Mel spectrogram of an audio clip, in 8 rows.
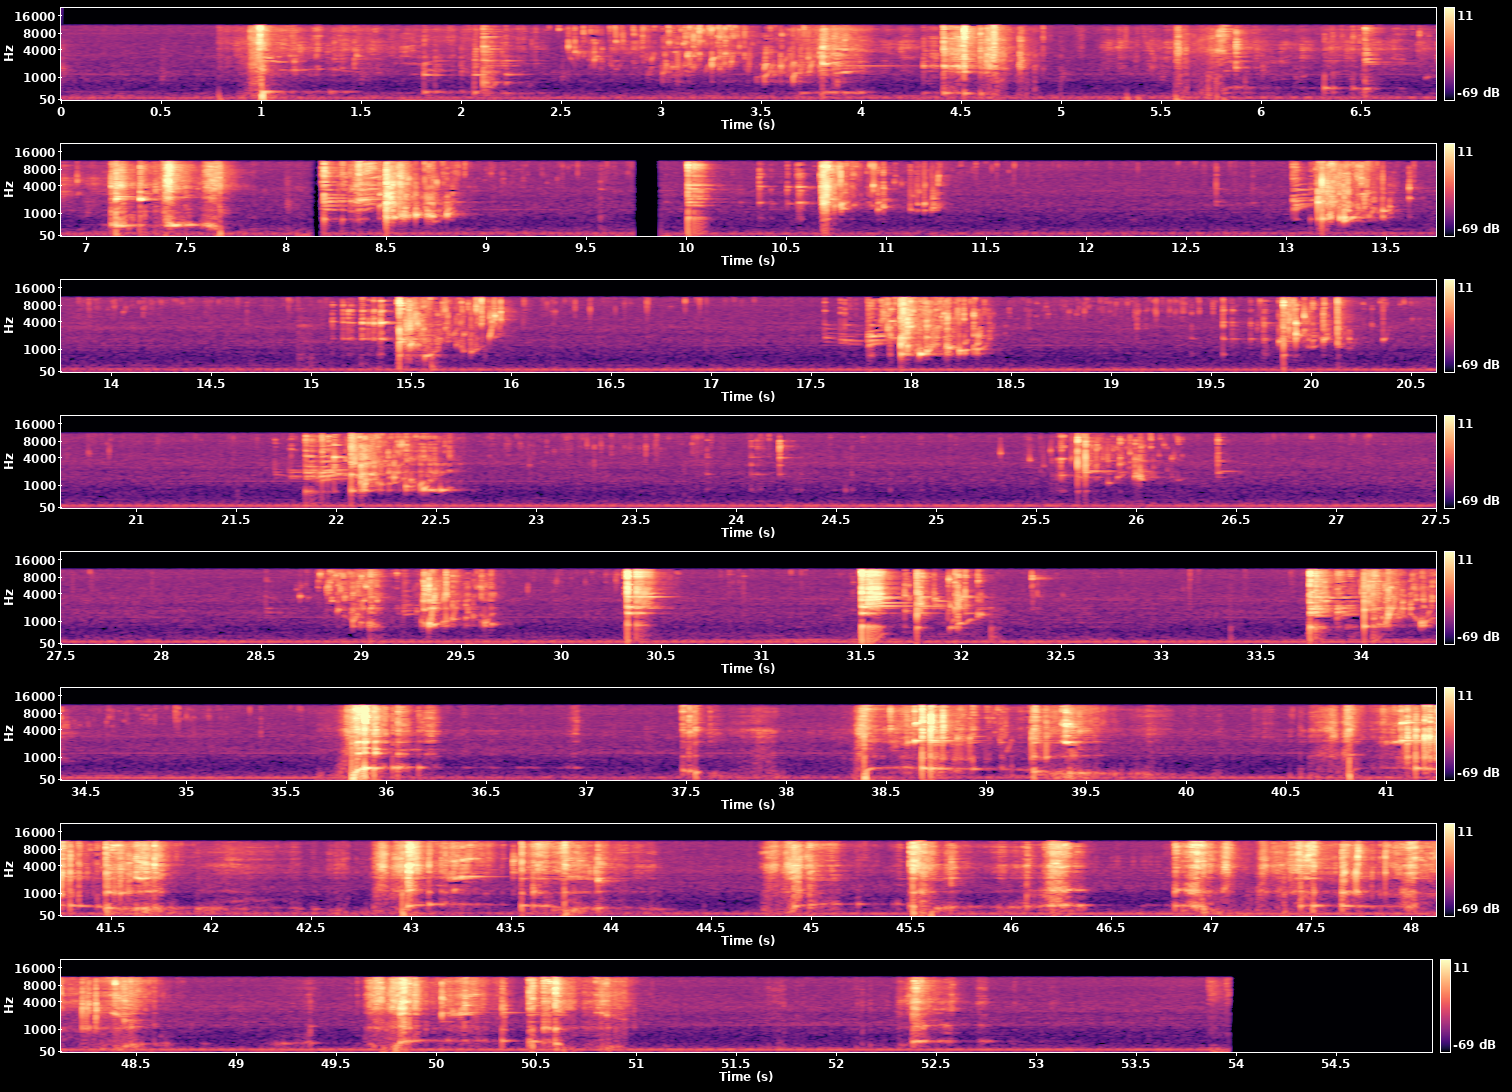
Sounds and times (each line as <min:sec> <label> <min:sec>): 0:38.4 liquid being poured from a shaker into a glass 0:39.5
